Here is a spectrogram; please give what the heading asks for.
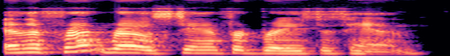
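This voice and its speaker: A woman narrating a children's story as a teacher reading aloud, animated and dramatic. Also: medium pitch, moderate pace, muffled recording.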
